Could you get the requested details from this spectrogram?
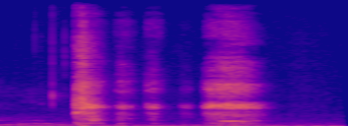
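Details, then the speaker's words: A sleeping cat snoring in a quiet room: soft, hissing breath noises, a light snore, heard in the background while a person talks. "il ya mon chat qui ronfle donc si vous entendez"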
